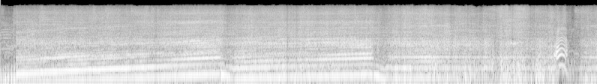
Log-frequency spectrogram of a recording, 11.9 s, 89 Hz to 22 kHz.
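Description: Triumph Street Triple 765R motorcycle engine and exhaust revving hard through the gears, a loud, close, rising howl that drops at each shift, with a final snarl near the end.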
